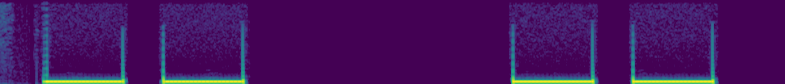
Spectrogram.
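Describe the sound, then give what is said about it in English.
A telephone ringback tone purrs in the classic double-ring pattern, two short steady bursts, a pause, then two more, clear with no voices, as a call is placed to a writer in Jamaica. “and we'll see if we can get him on the phone now.”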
